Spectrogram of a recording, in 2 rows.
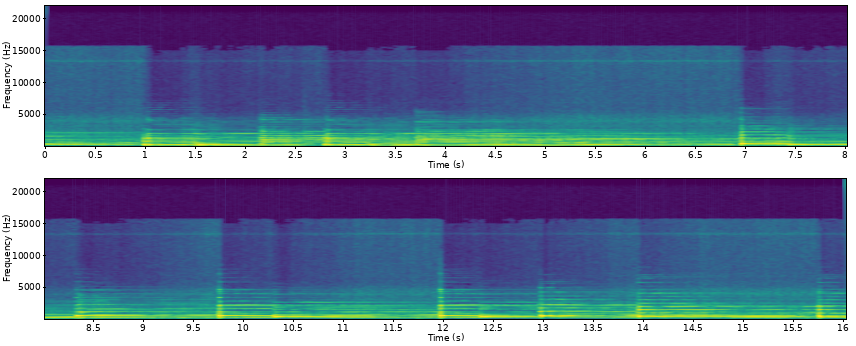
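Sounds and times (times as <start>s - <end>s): upright piano played slowly: 0.0s - 16.0s.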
